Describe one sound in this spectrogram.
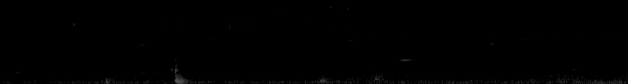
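Objects clink softly as a hand places offerings on a small altar.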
